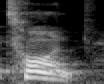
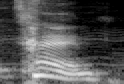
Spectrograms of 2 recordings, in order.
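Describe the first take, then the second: First: The vowel is said like the 'ur' sound. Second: The vowel is said like the 'e' in ten. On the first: "Nigeria will say turn" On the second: "My Ghanaians will say ten"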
